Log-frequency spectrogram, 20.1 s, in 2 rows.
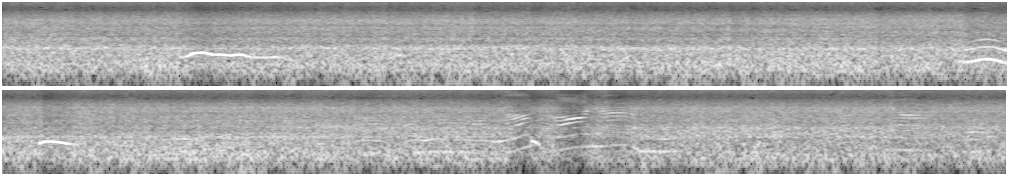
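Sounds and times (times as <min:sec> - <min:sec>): heavy rain on leaves: 0:00.0 - 0:20.0.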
